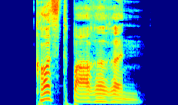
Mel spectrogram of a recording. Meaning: inflection of kostbar: 1. strong genitive masculine/neuter singular comparative degree 2. weak/mixed genitive/dative all-gender singular comparative degree
- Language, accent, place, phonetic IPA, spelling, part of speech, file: German, Germany, Berlin, [ˈkɔstbaːʁəʁən], kostbareren, adjective, De-kostbareren.ogg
